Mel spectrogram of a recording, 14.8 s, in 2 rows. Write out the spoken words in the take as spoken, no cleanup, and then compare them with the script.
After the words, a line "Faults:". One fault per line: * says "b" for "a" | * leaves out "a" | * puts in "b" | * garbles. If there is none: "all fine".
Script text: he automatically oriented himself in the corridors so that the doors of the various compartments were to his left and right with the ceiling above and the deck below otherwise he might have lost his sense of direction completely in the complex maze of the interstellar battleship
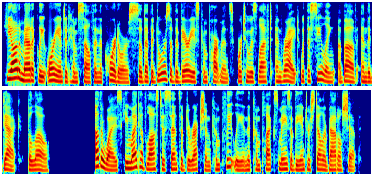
he automatically oriented himself in the corridors so that the doors of the various compartments were to his left and right with the ceiling above and the deck below otherwise he might have lost his sense of direction completely in the complex maze of the interstellar battleship
Faults:
all fine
